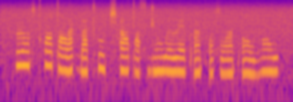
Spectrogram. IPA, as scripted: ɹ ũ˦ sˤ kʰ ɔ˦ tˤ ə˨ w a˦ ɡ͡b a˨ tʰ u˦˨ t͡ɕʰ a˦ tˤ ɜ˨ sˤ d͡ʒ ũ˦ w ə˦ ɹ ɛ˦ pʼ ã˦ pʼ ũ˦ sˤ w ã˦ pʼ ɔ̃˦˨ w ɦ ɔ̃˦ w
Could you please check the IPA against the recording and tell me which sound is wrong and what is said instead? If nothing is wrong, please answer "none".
none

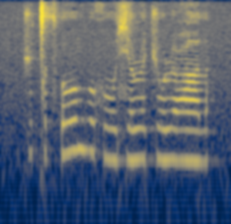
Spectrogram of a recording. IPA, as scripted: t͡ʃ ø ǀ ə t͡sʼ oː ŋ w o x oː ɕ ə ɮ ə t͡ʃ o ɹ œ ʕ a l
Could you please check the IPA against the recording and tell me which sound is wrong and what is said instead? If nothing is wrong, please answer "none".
ɮ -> ɹ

